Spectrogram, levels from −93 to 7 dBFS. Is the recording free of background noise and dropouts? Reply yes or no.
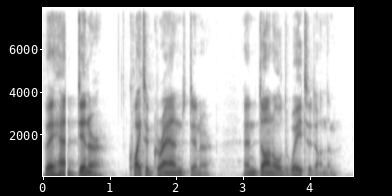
no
